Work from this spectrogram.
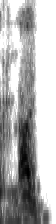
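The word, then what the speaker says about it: R'lyeh: también de nombre impronunciable se escribe el guión y se pronunciaría algo así como airlines esa isla se hundió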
